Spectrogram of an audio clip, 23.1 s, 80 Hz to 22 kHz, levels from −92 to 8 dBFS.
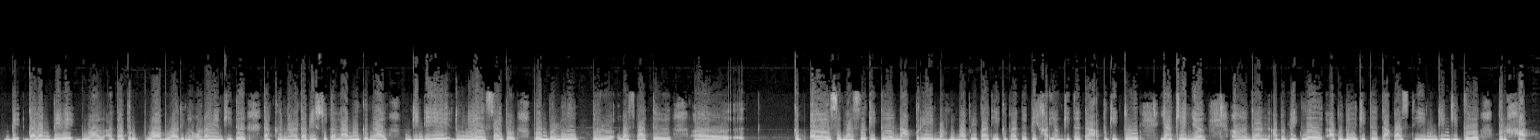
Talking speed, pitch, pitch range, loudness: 120 wpm, 225 Hz, 205-240 Hz, -16 LUFS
